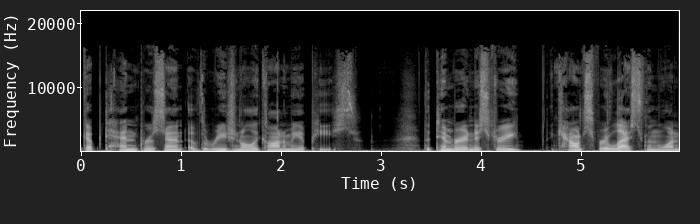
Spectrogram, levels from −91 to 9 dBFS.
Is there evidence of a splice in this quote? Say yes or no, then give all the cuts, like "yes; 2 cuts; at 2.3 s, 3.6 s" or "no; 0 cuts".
no; 0 cuts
